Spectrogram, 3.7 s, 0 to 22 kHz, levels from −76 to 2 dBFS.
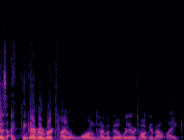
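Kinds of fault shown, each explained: Microphone overload: From the start to about 1.26 s the loudest peaks go roughly 7 dB past the converter's limit, and a few percent of samples get their tops sheared off. That gives the louder syllables a harsh, crackly edge, most likely from the input gain being set too hot.
Lost packet rebuilt from error correction: Twice a 20 ms chunk went missing, at 0.87 s and again from 1.43 to 1.45 s. Each was filled in from the low-bitrate backup copy carried in the next packet, so there's no gap, just a brief, rougher and noisier moment.
Microphone volume stepped down: At 1.02 s, still inside the clipped stretch, the whole level drops by about 6 dB in one go, with the background dropping along with everything else. Then at 3.06 s, right after "ago where they", it drops again by about 2 dB. That's likely the call software turning the mic input down in steps.
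Short concealed packet loss: Between 1.41 and 1.45 s about 20 ms never arrived in time. The receiver bridged roughly 15 ms of it by extending the preceding sound, then blended back into the real audio. You hear it as a quick smear or wobble.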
